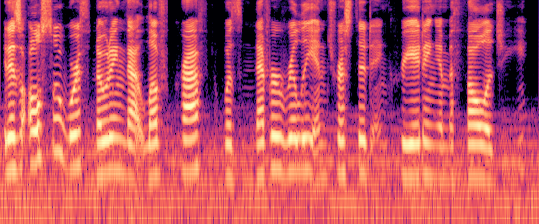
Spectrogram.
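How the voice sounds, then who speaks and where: A woman's voice: medium pitch, fairly even intonation, brisk. Woman streamer with faint noise behind her. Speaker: streamer playing a game. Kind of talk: let's play commentary, reading game text aloud.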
